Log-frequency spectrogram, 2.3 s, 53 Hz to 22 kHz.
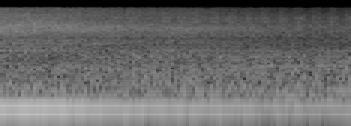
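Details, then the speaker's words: Antique Frigidaire W-5 refrigerator compressor just after charging, about 150 psi high side and 50 psi low side, cooling the heavy evaporator down: strong steady low hum slowly sagging in level; compressor labouring under heavy load, owner hopes the motor doesn't stall. "You can hear now it's got a heavy load on the compressor. $150 on the high side and $50 on the low side. Hope the motor doesn't stall. She's working as hard as she can."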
